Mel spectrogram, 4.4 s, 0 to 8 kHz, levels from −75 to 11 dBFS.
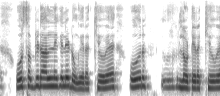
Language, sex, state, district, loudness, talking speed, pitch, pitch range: Hindi, male, Uttar Pradesh, Saharanpur, -13 LUFS, 190 wpm, 190 Hz, 170-210 Hz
